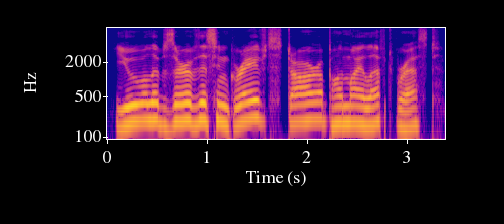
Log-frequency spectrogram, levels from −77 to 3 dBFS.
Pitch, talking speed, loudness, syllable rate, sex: 175 Hz, 175 wpm, -15 LUFS, 4.7 syllables/s, male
